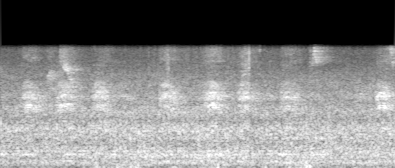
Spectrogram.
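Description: A bird calling over and over, short rough calls about two a second with a couple of brief pauses, over a steady background hiss.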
